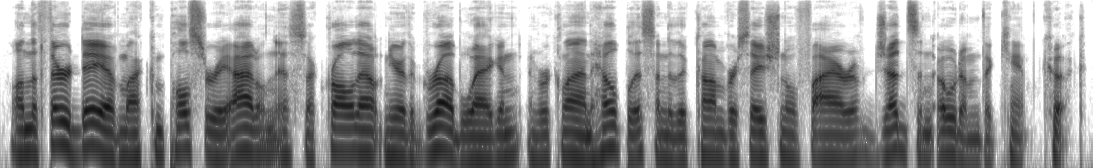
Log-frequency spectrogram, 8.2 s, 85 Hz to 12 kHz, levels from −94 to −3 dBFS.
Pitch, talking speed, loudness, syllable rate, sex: 125 Hz, 205 wpm, -18 LUFS, 5.7 syllables/s, male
